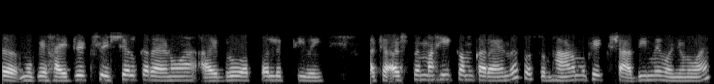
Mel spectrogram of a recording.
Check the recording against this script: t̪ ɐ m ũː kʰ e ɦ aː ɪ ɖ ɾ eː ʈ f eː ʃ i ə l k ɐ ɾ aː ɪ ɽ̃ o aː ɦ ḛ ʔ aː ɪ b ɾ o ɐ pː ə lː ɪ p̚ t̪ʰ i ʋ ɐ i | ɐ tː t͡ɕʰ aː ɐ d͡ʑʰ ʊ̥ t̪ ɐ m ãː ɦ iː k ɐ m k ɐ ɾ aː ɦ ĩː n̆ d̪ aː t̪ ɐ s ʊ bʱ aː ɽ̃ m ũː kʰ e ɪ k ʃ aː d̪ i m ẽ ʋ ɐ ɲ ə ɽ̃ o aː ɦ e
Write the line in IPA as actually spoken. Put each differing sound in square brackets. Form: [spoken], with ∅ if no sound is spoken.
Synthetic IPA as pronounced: t̪ ɐ m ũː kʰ e ɦ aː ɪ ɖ ɾ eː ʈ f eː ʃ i ə l k ɐ ɾ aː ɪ ɽ̃ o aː ɦ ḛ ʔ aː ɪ b ɾ o ɐ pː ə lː ɪ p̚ t̪ʰ i ʋ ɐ i | ɐ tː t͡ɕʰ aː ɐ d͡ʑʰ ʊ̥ t̪ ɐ m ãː ɦ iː k ɐ m k ɐ ɾ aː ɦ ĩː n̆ d̪ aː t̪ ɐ s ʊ bʱ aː ɽ̃ m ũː kʰ e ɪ k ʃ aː d̪ i m ẽ ʋ ɐ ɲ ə ɽ̃ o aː ɦ e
